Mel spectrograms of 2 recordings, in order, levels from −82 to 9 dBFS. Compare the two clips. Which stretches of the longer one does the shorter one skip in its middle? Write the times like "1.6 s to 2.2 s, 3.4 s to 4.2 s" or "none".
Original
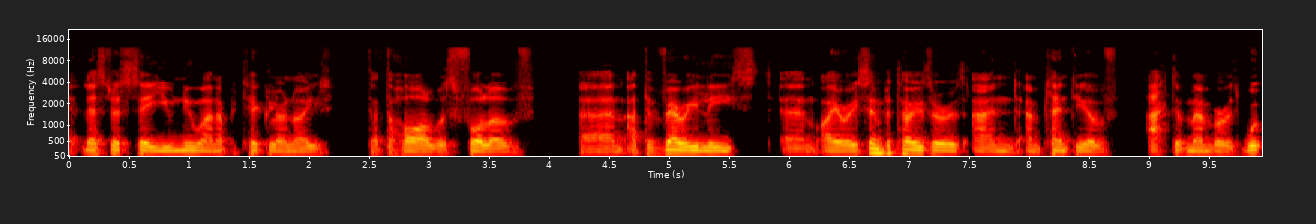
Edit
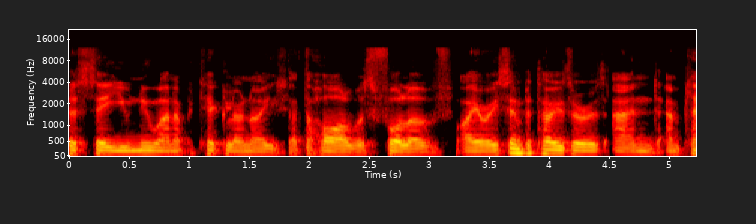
2.2 s to 2.5 s, 3.8 s to 6.1 s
